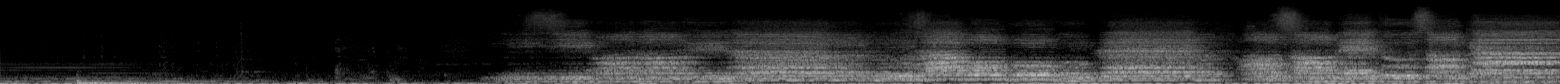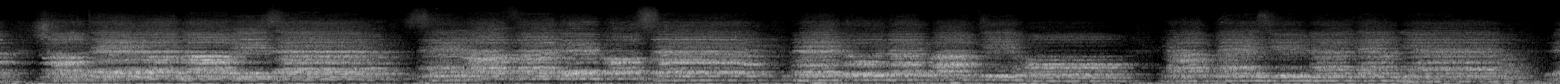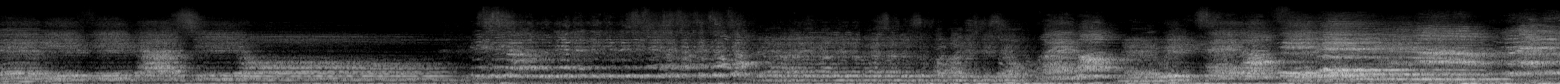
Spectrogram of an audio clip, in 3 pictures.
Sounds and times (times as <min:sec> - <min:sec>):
Mantra: 0:04.8 - 0:46.8.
